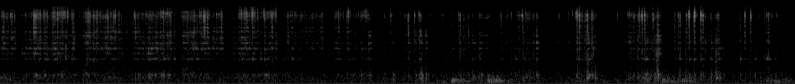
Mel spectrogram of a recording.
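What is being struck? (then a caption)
Glass mosaic vase. A hollow glass mosaic vase is scratched with long nails, giving a quick run of dry, bright rasping strokes with sharp high glassy ticks and little low body. The strokes come in short bursts, louder early on, then quieter with occasional sharper scrapes.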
